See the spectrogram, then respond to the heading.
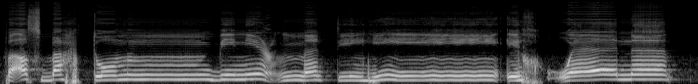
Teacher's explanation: ikhfa syafawi, mulut sama. Tutup mulut ringan.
